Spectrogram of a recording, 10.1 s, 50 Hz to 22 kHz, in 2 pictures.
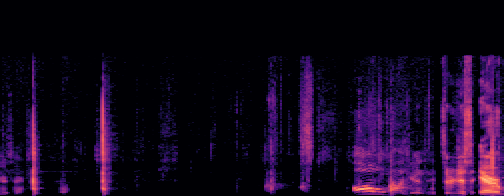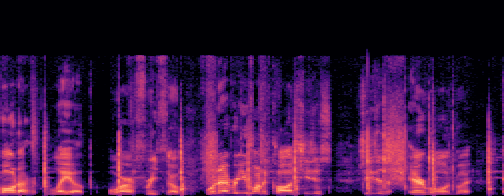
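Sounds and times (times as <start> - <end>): basketball bouncing: 4.8 - 10.0.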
